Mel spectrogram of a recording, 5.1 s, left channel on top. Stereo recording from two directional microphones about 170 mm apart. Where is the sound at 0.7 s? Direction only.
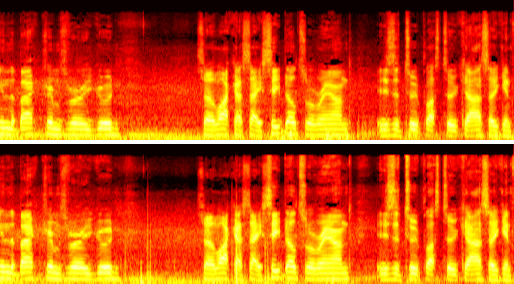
35° right (ahead or behind).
